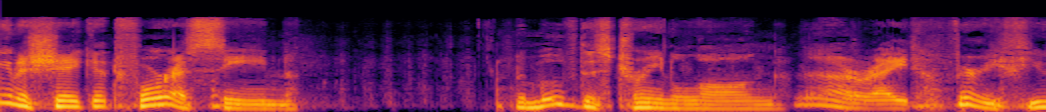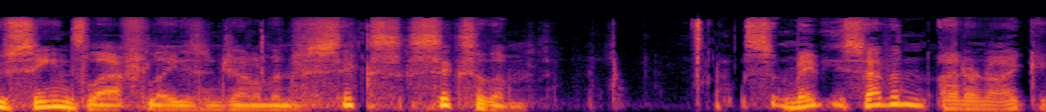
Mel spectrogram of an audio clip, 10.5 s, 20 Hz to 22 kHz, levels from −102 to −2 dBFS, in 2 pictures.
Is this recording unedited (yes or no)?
no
